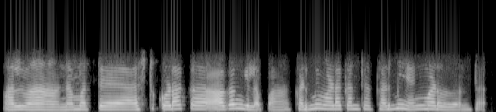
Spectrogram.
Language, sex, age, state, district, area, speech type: Kannada, female, 18-30, Karnataka, Dharwad, urban, conversation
